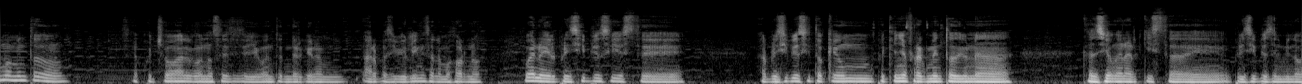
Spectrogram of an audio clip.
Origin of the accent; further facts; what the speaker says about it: Lima, Peru; moved away as an adult; now in Barcelona, Spain; Pues yo crecí en Lima, ¿no? Crecí en Perú. Y originalmente soy de aquí, de Barcelona, pero desde los 7 años hasta los 24 años viví en el Perú, ¿no?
